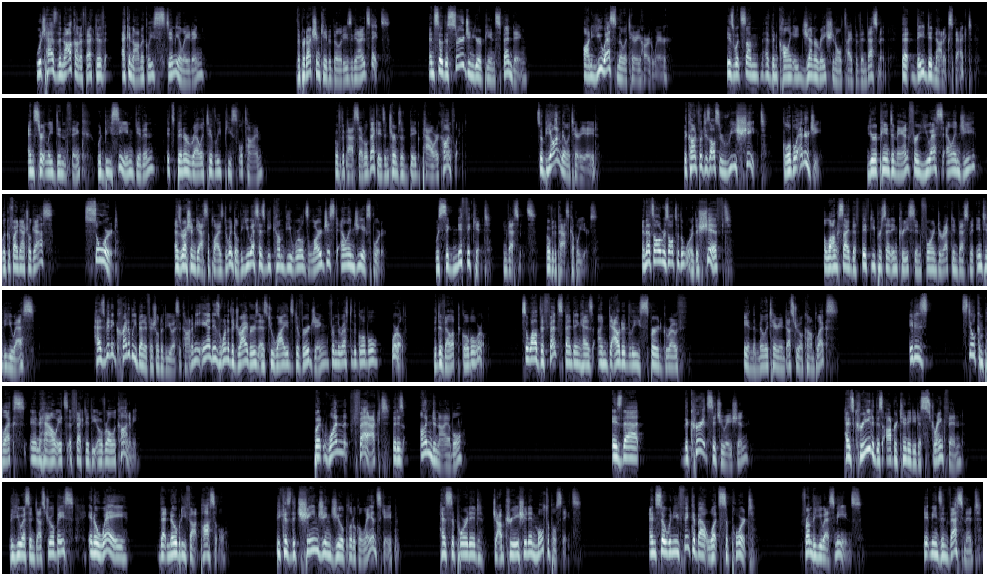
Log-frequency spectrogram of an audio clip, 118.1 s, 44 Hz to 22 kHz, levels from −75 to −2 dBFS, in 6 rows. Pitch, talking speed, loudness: 135 Hz, 120 wpm, -23 LUFS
